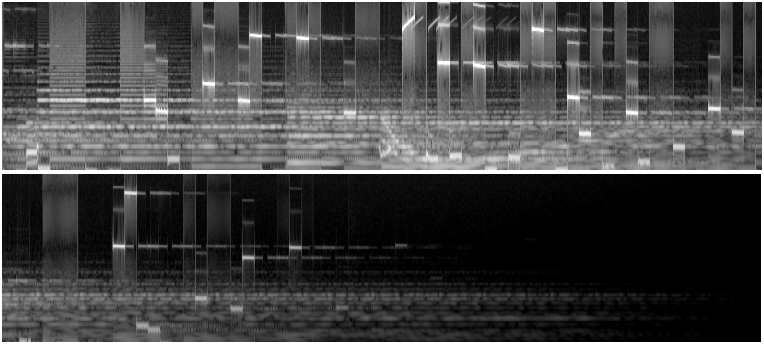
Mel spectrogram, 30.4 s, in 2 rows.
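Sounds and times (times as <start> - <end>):
synthesizer VCF with random modulation: 0.0 - 23.3.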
